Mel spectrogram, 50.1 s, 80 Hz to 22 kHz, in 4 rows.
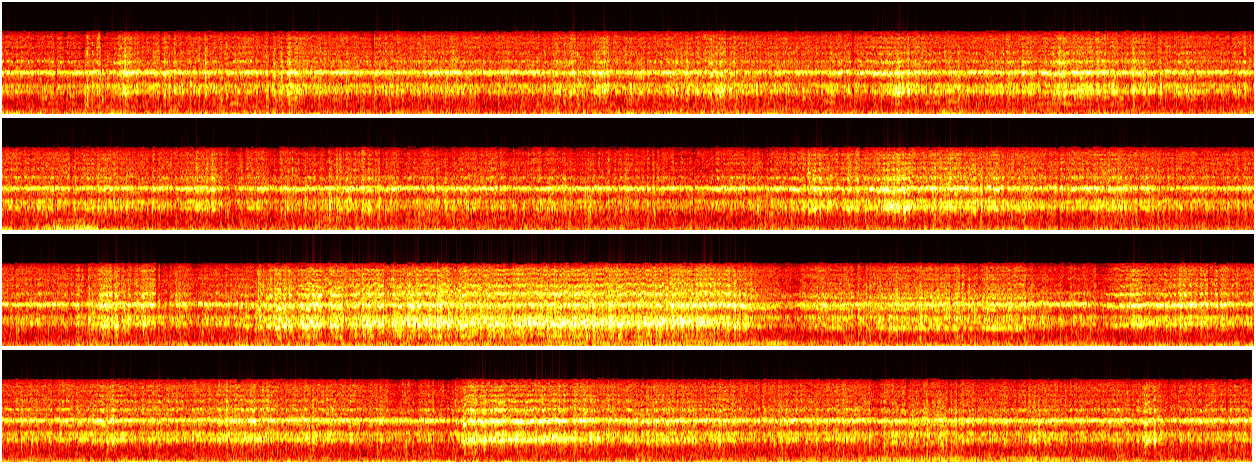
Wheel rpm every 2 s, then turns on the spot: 230, 230, 230, 240, 230, 230, 230, 230, 230, 230, 230, 230, 240, 220, 200, 200, 210, 210, 230, 230, 230, 230, 230, 220, 230.
none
